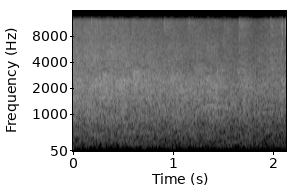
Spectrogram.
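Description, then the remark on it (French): An audience applauds for God at a church service, a dense, steady wash of many hands clapping at once, sustained and even in loudness for the whole stretch with no voices standing out. “Si tu veux applaudir, if c'est mieux d'applaudir clap, pour Dieu qui donne des promesses.”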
